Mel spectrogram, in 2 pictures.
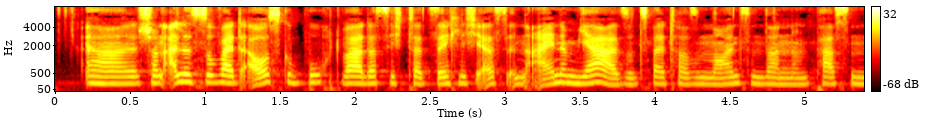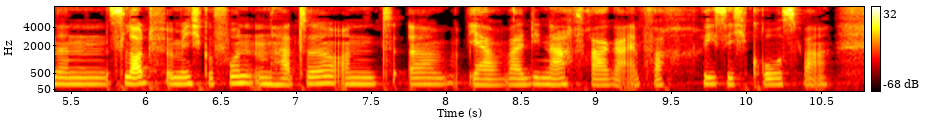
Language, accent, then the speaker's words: German; Schleswig-Holstein, Germany; ich komme ja aus der Region Sachsenwald im Südosten von Hamburg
